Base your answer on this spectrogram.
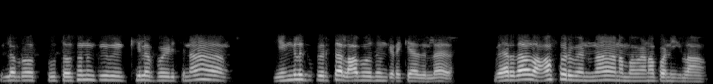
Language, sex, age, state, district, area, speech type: Tamil, male, 30-45, Tamil Nadu, Ariyalur, rural, conversation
